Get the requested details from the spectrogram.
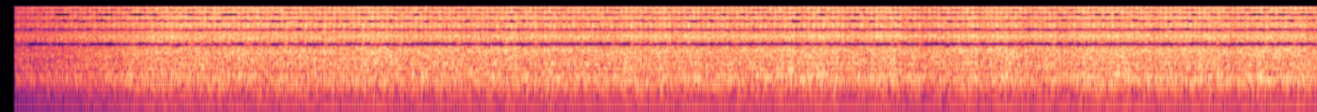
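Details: Acura TSX at a steady idle: a constant hum with a fast, fairly even ticking about four times a second on top. Source not pinned down; cause suspected, not confirmed.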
